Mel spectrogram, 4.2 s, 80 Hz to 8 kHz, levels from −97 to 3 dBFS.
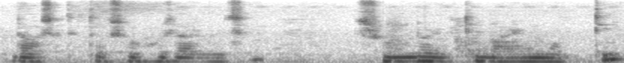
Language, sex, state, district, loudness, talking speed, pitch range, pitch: Bengali, male, West Bengal, Purulia, -34 LUFS, 100 wpm, 130-145 Hz, 135 Hz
